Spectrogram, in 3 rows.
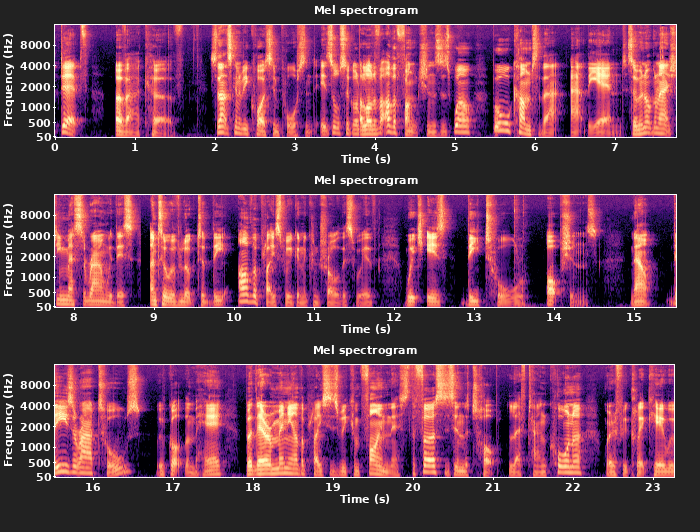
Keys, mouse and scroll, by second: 2.1 middle click, 6.6-8.8 scroll up 1, 13.4 click, 21.7 click.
